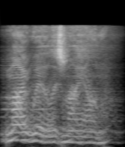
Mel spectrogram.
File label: Angry; warcraft3; Evil Sylvanas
